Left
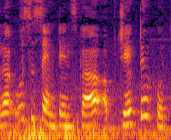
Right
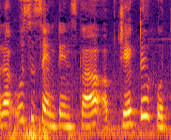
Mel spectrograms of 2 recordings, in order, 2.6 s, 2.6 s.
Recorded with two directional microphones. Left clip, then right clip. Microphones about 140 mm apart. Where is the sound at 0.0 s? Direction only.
40° right (ahead or behind).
